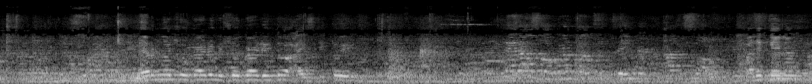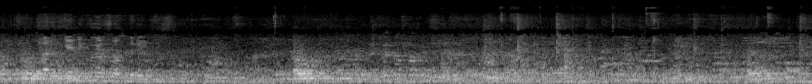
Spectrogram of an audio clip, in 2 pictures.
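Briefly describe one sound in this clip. A young adult talks close by.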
